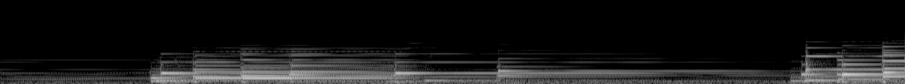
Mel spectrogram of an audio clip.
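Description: Gentle piano background music: chords struck and left to fade. It is soft for the first second and a half, then a new chord comes in every second or so, with a fuller run of notes near the end.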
